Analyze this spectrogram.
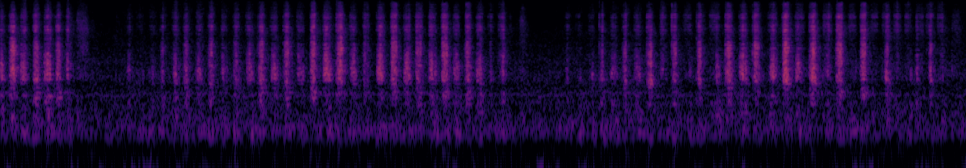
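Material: Coated paper.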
